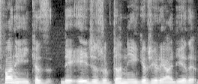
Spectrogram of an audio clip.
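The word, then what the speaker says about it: D'ni: are many ages of Dani almost pronounces it like dunny is this floating society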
